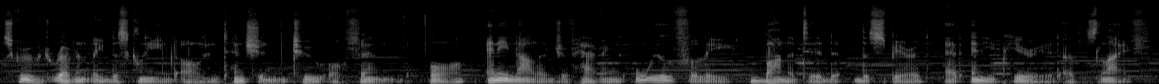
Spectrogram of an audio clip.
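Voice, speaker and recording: A man reading a classic story aloud as audiobook narrator, in a slow, measured, soothing manner. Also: a bass voice, big pitch swings, creaky, a little mellow. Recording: faint music behind.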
